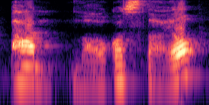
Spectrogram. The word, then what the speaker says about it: 밥 먹었어요: Phụ âm b và m khi kết hợp với nhau các bạn sẽ đọc biến âm thành 밥, không phải là 밥, mà sẽ là 밥 먹었어요? Nối âm lên 먹었어요?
